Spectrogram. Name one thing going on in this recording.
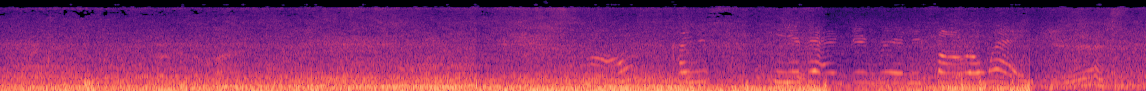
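A jet airliner roars far overhead.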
